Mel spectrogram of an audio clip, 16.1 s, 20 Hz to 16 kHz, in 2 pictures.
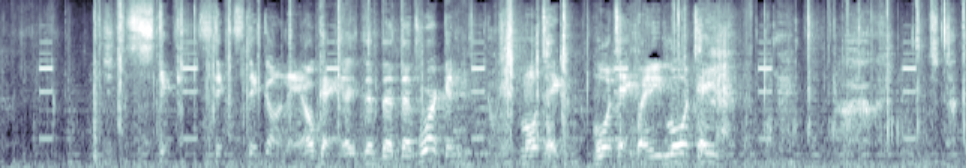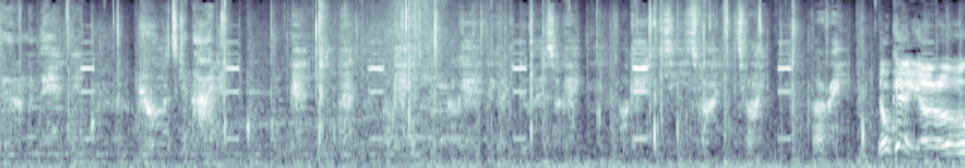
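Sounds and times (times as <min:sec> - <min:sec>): heart monitor beeping: 0:00.0 - 0:15.3
tape crackling and rustling: 0:00.8 - 0:03.4, 0:04.1 - 0:13.8.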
